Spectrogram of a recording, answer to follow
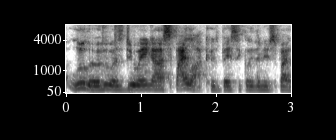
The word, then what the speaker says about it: Psylocke: uh um lula lulu who was doing uh spylock who's basically the new spy luck right yeah not psylocke as some idiot said psylocke yeah the s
